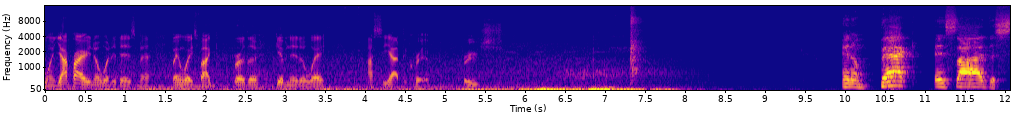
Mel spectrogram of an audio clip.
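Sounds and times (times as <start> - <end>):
wind on microphone: 5.5 - 8.3
sharp click: 7.2 - 7.8.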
